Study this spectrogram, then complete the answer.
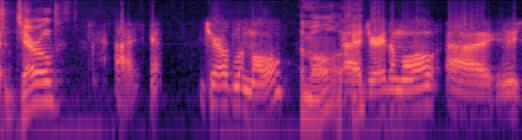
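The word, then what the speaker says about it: Lemole: McKee pronounce the other names. Gerald? Gerald Lamole.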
